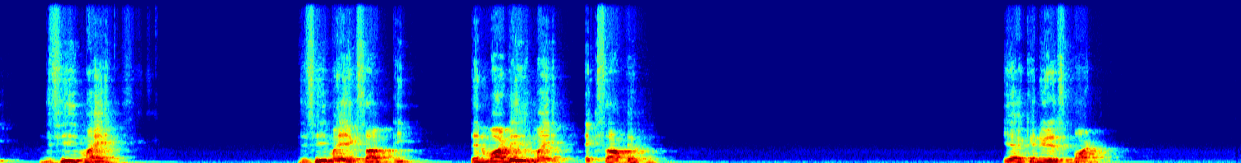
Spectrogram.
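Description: A young man speaks calmly through an online call microphone, in short phrases with pauses.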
